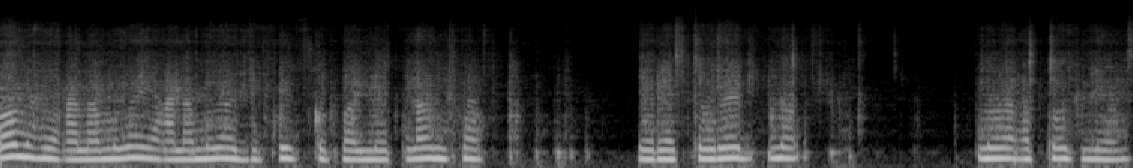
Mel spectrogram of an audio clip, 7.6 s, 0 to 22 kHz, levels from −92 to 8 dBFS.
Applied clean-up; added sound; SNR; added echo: neural mask model RNNoise.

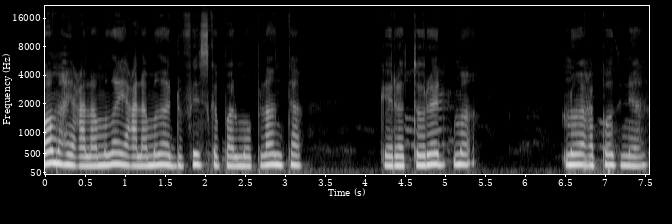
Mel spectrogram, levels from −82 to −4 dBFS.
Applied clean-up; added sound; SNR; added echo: none; none; none; none.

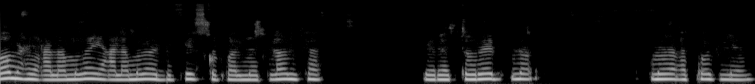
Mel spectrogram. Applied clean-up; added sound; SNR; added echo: neural mask model Resemble Enhance denoiser.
